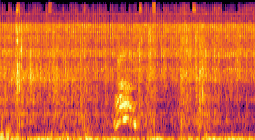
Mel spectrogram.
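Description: A dog gives a single short bark or yelp partway through, fairly faint, over steady wind and road noise during a bike ride.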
